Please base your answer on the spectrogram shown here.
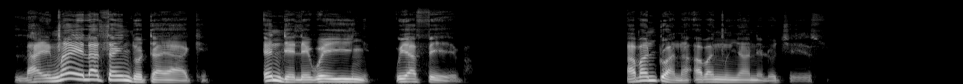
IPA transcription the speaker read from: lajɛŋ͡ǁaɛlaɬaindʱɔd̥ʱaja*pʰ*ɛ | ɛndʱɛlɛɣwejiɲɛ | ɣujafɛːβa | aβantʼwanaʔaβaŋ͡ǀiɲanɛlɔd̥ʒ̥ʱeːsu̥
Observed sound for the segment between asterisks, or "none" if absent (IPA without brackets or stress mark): kʰ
